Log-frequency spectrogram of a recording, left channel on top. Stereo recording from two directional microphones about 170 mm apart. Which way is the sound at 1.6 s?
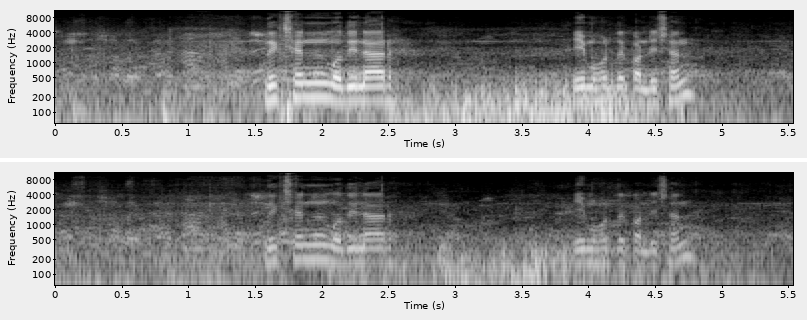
25° left (ahead or behind).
